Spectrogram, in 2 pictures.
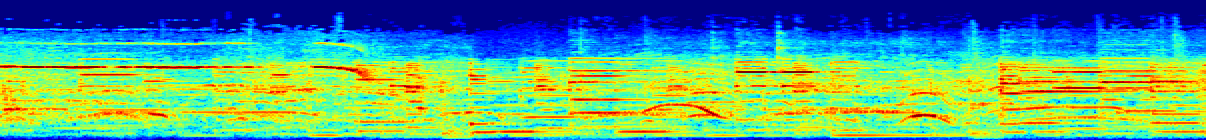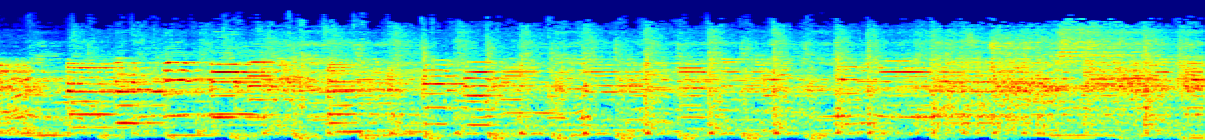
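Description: Live rockabilly band: a hollow-body electric guitar plays a lead with bent notes over upright bass. About halfway through, a steady driving beat comes in underneath.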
